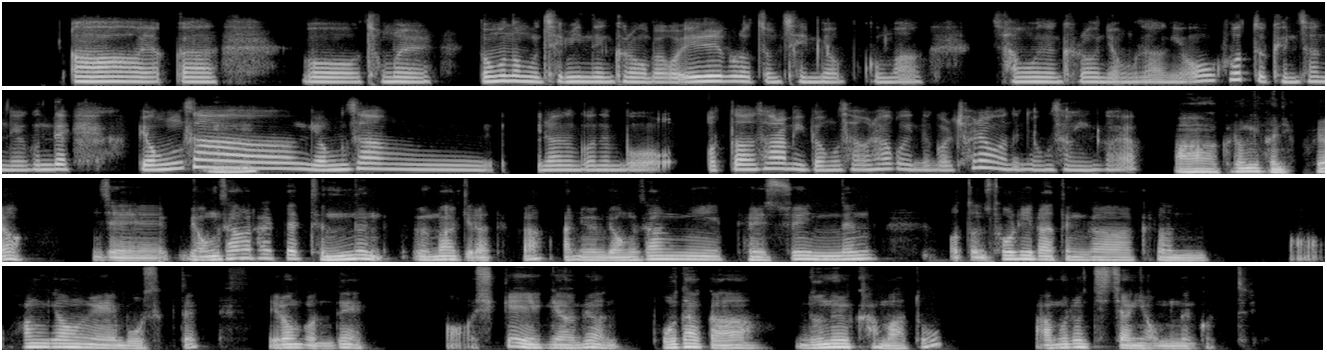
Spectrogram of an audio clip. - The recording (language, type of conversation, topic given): Korean, advice, 자기 전에 스마트폰 사용을 줄여 더 빨리 잠들려면 어떻게 시작하면 좋을까요?
- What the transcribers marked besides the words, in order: tapping; other background noise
